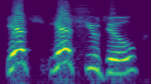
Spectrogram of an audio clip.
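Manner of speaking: high mock-insistent mother. Mother overruling her son's denial, high insistent voice. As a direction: imitate a mother contradicting her son. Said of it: "where she'll go".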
